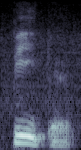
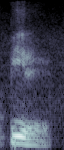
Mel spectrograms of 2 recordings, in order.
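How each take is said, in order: First: It is said with a British accent. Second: It is said with an American accent. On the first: "o britânico ele é mais, mais próximo à fonética. Então" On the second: "O americano fala"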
